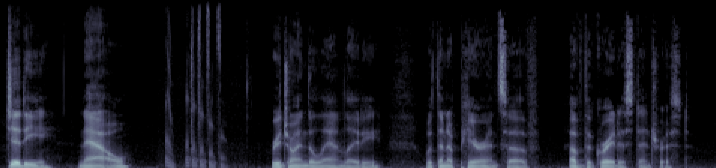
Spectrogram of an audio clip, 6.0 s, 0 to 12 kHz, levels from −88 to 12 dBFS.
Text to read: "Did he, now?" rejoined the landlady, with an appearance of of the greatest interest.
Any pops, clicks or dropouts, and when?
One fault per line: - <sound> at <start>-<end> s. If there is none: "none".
- chirp at 1.4-2.0 s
